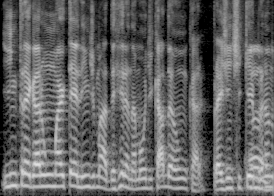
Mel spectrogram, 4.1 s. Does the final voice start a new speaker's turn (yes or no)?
no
